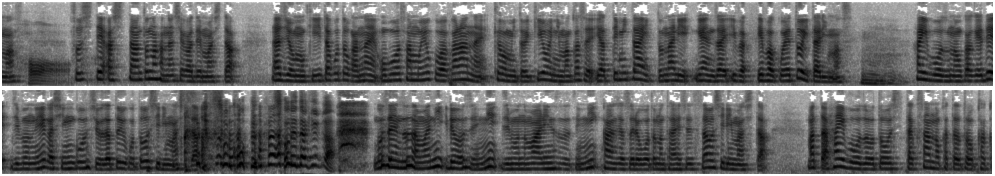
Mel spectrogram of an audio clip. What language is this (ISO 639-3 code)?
jpn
